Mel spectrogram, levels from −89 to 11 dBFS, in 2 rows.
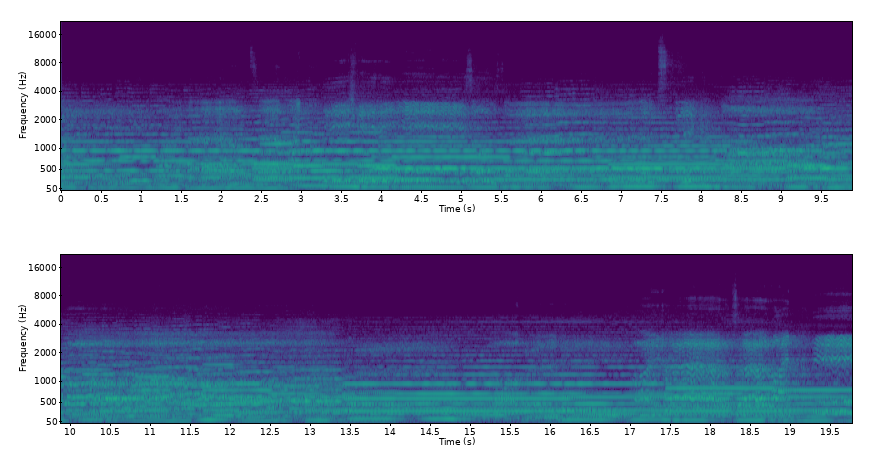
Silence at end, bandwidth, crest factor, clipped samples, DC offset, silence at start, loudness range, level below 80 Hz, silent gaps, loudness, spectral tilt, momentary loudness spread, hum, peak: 0 s; 11.5 kHz; 16 dB; under 0.1%; under 0.1%; 0 s; 2 LU; -50 dBFS; none; -33 LUFS; -7.5 dB/octave; 5 LU; none; -18 dBFS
